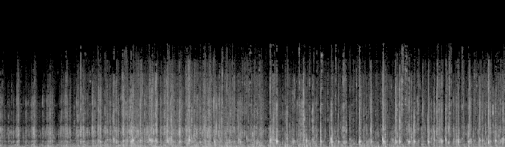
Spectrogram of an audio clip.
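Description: Horse hooves clip-clop steadily on a hard surface for the whole stretch, a brisk, continuous patter of sharp knocks, moderately loud, with no voices.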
